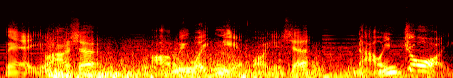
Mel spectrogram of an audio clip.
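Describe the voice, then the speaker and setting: A man's voice: fairly low pitch, huge pitch swings, measured pace, gravelly, loud music behind the voice, heavily acted. An actor playing a polite, deferential male chauffeur-butler who speaks formally and keeps saying "sir". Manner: formal and servile, ends lines with "sir". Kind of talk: video game voice acting.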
